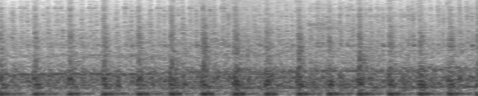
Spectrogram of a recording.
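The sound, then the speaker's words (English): A sewing machine stitches fabric along a seam, a steady mechanical whir with a fast, even pulsing rhythm from the needle action, fairly loud and without voices. “And we're sewing. Trying for straight. Ugh, and the more I try for straight, the wobblier it goes.”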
